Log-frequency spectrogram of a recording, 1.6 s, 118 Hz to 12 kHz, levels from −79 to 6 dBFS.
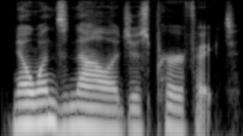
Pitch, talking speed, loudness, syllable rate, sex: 160 Hz, 185 wpm, -16 LUFS, 6.1 syllables/s, female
